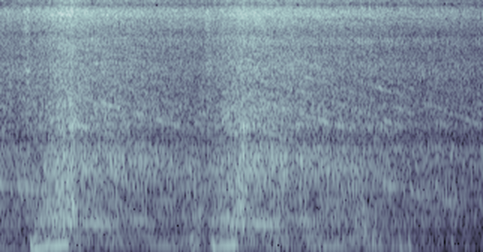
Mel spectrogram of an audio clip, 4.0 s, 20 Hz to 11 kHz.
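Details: 2010 Subaru Forester AWD, one owner, 83,000 miles, mic over the engine: two quick throttle blips rise and fall smoothly with no knock, miss or rattle. A healthy flat-four.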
